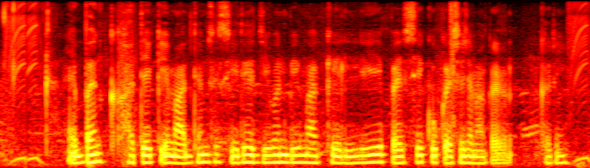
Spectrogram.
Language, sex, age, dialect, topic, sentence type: Hindi, male, 18-24, Kanauji Braj Bhasha, banking, question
